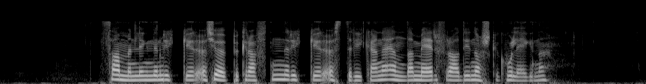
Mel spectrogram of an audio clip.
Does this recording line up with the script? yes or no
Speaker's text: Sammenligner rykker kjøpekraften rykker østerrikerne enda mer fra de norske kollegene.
yes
